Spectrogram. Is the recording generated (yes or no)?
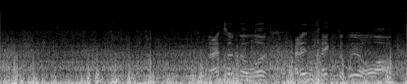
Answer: no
